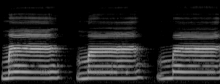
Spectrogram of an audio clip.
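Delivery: big, bold, very loud booming voice. Demonstrating the bold b sound to the listener: big, loud voice. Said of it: "like a big, loud bus".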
